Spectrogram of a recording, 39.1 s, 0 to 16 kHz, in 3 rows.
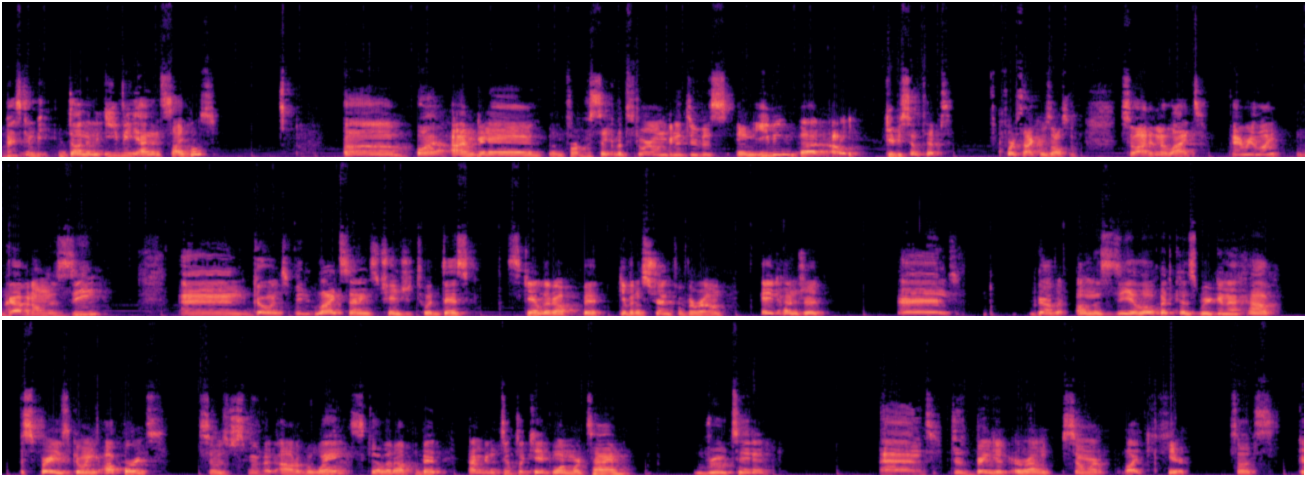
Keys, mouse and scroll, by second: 13.0 g, 15.7-17.9 drag, 17.9 s, 19.6-20.7 drag, 20.7 0, 21.8 scroll, 22.1-22.5 middle drag, 22.8 middle click, 23.4 g, 25.3-26.4 drag, 26.4 g, 29.2 s, 30.6 shift+d, 31.6-33.1 middle drag, 33.1 r, 35.0-35.4 middle drag, 35.4 g, 36.4-37.4 middle drag, 37.4 r.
